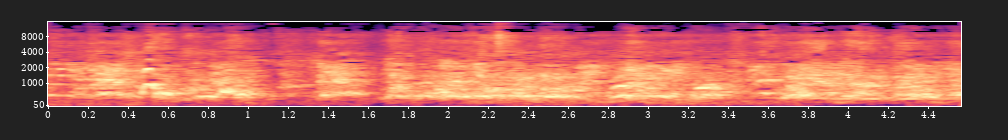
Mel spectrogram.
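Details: Dogs confined at a dog-meat farm and puppy mill in Nonsan, South Korea, in January 2017. The many barks blur together into a steady, harsh wall of sound.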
